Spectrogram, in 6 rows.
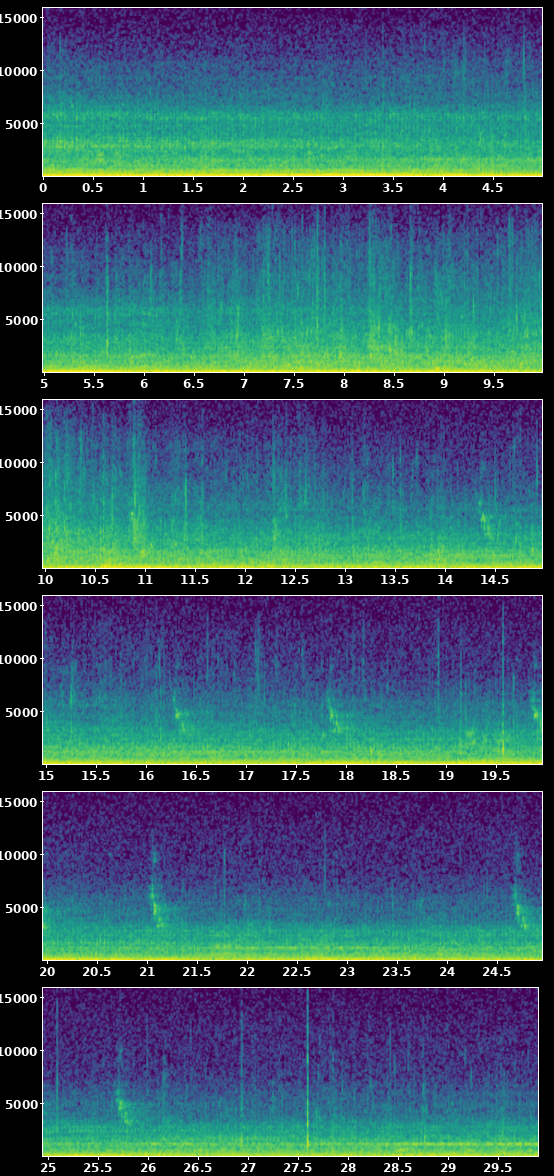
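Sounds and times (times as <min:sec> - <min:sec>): turboprop engines droning: 0:00.0 - 0:29.9.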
